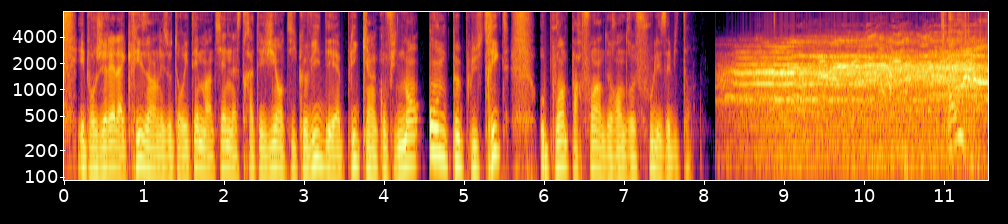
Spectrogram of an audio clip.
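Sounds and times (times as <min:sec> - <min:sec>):
speech: 0:00.2 - 0:07.9
residents screaming from their windows in Shanghai: 0:08.2 - 0:11.5.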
